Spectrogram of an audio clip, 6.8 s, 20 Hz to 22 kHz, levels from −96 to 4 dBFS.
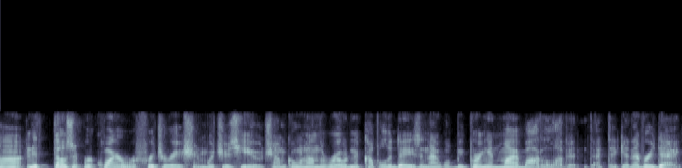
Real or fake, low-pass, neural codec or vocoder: real; 7.2 kHz; none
